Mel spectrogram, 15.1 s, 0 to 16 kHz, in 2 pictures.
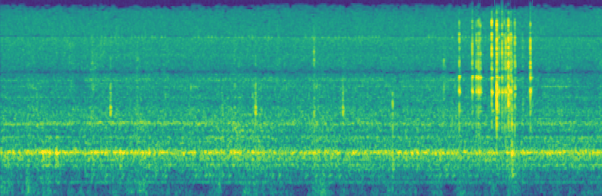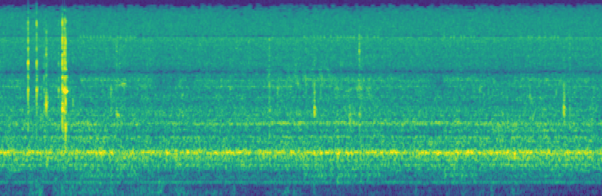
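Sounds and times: steady mechanical hum: 0.0 - 15.0
camera handling clicks and rustles: 5.6 - 6.7, 7.9 - 8.4.

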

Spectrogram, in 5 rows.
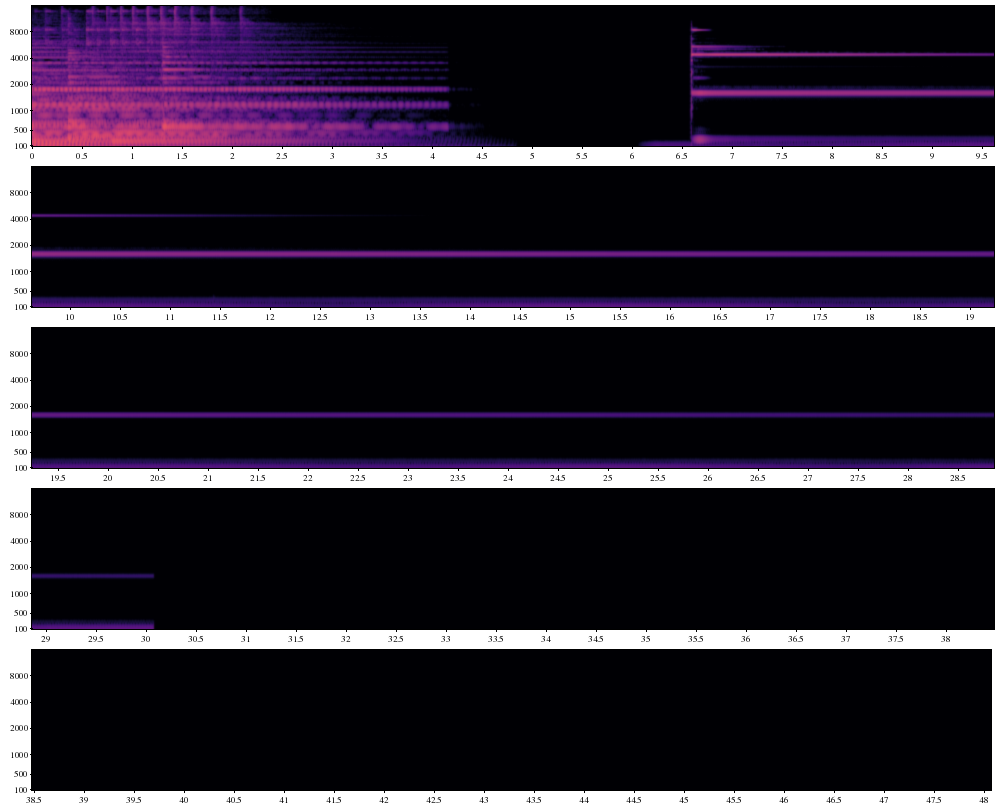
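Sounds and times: thin high tone: 0.0 - 4.1
tuning fork ringing: 0.0 - 4.1, 6.6 - 30.1.

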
